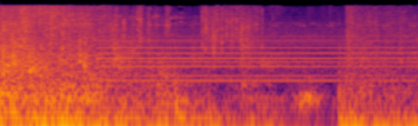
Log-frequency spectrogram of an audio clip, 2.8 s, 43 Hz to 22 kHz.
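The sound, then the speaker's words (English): A loud crash of an Oldsmobile careening off the road at at least 60 miles an hour and slamming into a telephone pole, a sharp impact burst followed by glass shattering and ringing metallic debris that lingers and settles, with no voices. “her Oldsmobile careened off the road and smashed into the pole.”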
